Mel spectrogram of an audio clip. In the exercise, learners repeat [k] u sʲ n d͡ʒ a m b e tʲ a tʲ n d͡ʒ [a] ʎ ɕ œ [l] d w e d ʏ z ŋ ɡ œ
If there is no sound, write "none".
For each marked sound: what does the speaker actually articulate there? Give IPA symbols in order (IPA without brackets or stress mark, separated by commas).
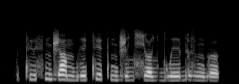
tʲ, ə, ʎ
